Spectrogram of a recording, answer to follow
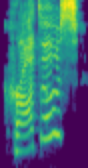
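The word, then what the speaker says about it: Kratos: Kattos. That's how they say his that's how his name is pronounced in in the game.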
